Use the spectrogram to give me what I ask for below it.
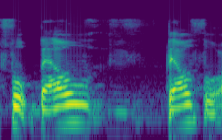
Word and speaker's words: Fort Belvoir: submitted from the US Air Force Base at Fort Belvoir, I think it's pronounced, back then.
